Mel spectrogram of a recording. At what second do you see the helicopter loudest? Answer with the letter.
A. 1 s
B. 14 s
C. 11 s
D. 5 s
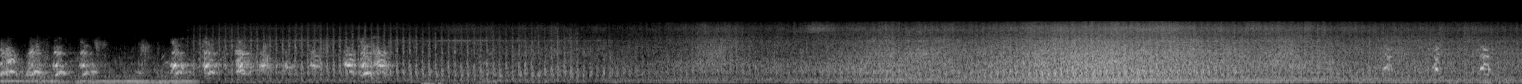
C.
